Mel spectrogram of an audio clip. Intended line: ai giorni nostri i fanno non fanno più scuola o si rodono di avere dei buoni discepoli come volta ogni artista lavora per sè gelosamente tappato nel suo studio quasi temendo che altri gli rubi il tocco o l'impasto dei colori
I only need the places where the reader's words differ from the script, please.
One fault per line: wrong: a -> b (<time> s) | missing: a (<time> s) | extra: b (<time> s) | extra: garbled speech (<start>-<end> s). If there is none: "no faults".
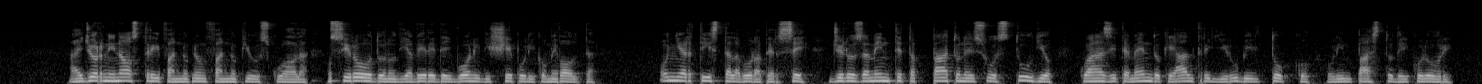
no faults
